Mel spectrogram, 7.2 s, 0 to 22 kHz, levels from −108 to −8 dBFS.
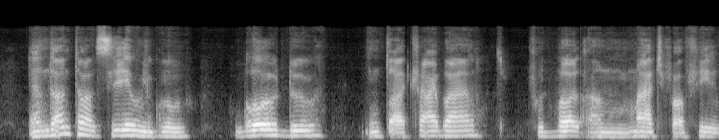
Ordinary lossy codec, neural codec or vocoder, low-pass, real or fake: none; codec, 24 kHz, 1.5 kbps, HILCodec; 9.9 kHz; fake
